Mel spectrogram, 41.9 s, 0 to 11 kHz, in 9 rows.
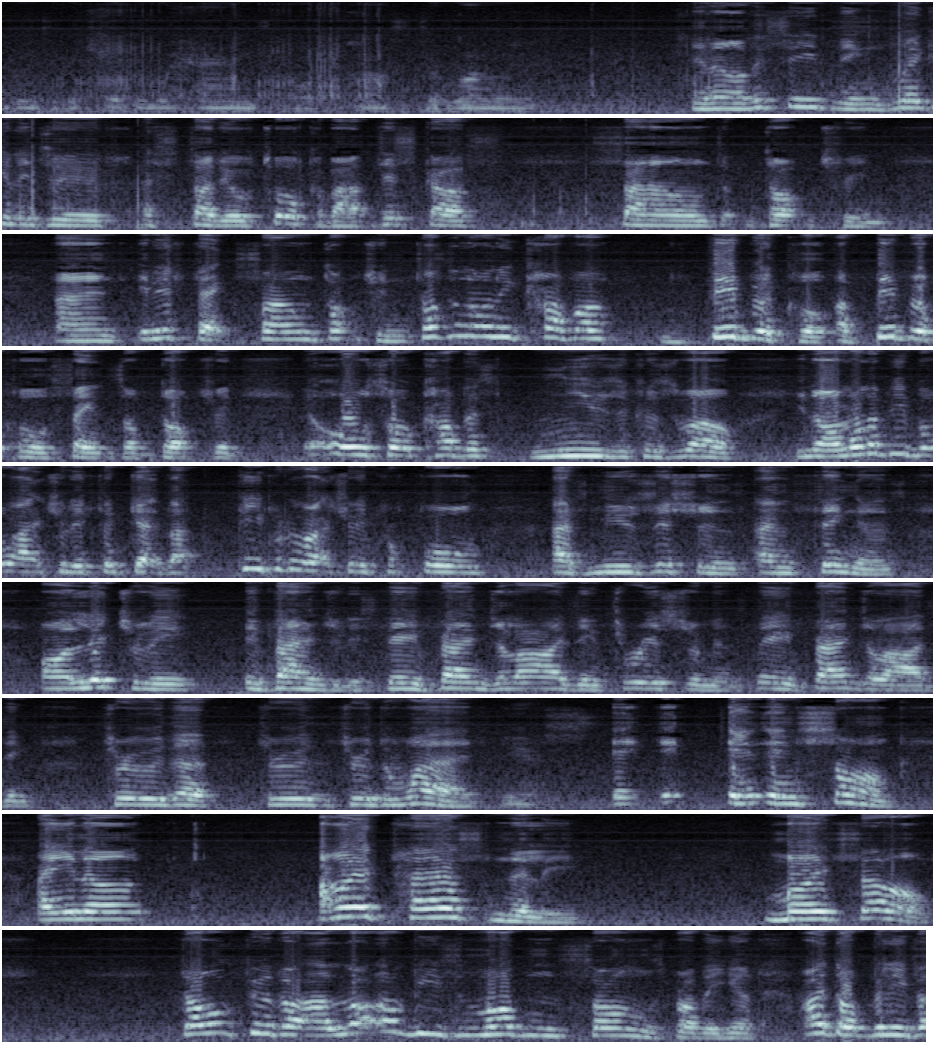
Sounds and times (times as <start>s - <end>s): Speech: 0.0s - 2.7s, 3.4s - 33.4s, 34.2s - 35.5s, 36.4s - 37.4s, 38.1s - 41.8s.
